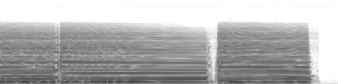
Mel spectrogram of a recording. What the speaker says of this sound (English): I'm tuning down the B string a little bit to make that third just a little bit flatter, and it sounds just a little bit more pleasant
